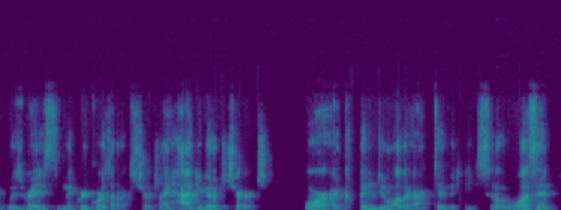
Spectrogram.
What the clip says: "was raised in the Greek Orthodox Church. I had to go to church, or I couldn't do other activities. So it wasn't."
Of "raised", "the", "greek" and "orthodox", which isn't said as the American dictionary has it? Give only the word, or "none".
none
